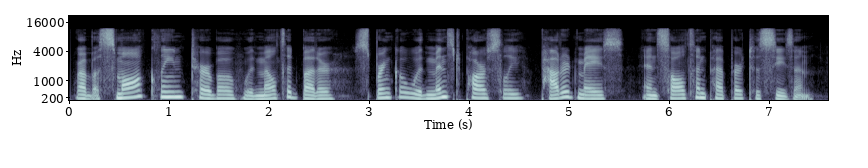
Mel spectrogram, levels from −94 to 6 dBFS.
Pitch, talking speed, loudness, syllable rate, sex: 185 Hz, 160 wpm, -17 LUFS, 4.4 syllables/s, female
